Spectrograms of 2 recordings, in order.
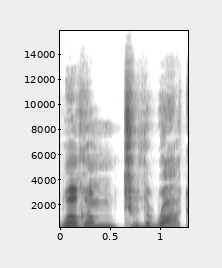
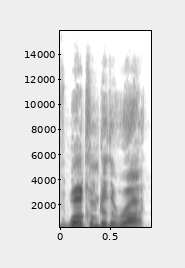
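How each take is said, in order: First: It is delivered in an overblown, dramatic way. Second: It is delivered in a plain, casual way.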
